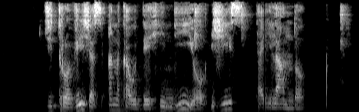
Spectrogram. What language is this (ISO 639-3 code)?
epo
